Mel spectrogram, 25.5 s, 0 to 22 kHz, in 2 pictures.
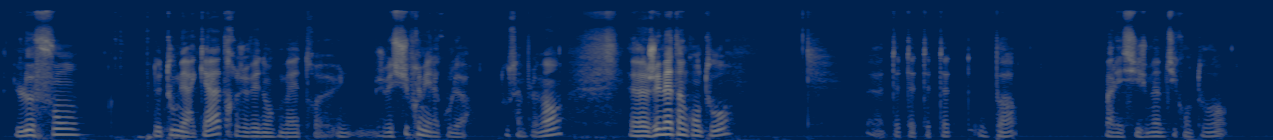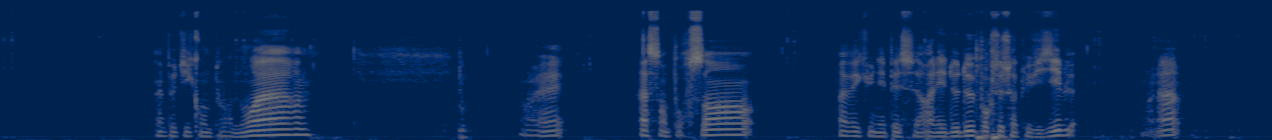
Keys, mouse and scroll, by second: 0.4 shift+click, 1.3 shift+click, 4.2 click, 12.9 click, 15.3 click, 18.8 right click, 19.3 click, 20.8 click, 22.0 click, 22.4-22.9 scroll down 1, 22.7 KP_2, 22.9 Return, 23.8 click, 24.2 middle click, 24.8 middle click, 25.3 middle click.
